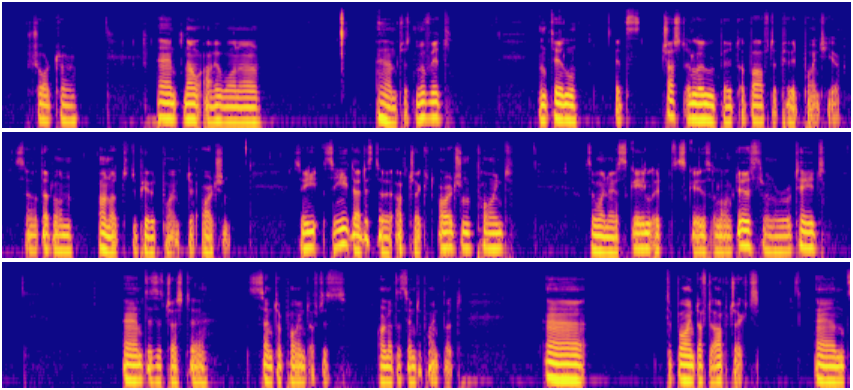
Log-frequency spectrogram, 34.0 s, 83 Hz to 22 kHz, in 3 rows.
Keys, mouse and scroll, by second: 1.7 Tab, 2.0 a, 2.5 a, 4.2-6.8 drag, 6.8 middle click, 7.2 click, 11.3 Tab, 11.9 g, 13.8 r, 18.0 Tab, 18.6 Tab, 19.8 s, 21.6 r, 24.7 g, 25.4-27.3 drag, 29.5 g, 32.3 drag, 33.3 Tab.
